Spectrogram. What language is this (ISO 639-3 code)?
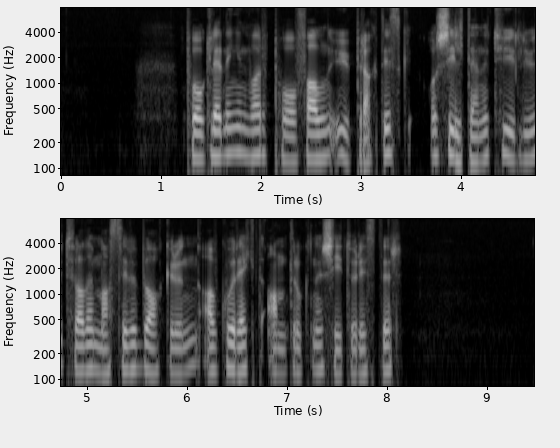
nor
